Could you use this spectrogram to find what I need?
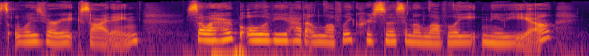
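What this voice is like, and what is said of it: Voice sounds sick, recovering. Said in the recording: “you can probably hear in my voice, I was sick. I'm still getting better.”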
